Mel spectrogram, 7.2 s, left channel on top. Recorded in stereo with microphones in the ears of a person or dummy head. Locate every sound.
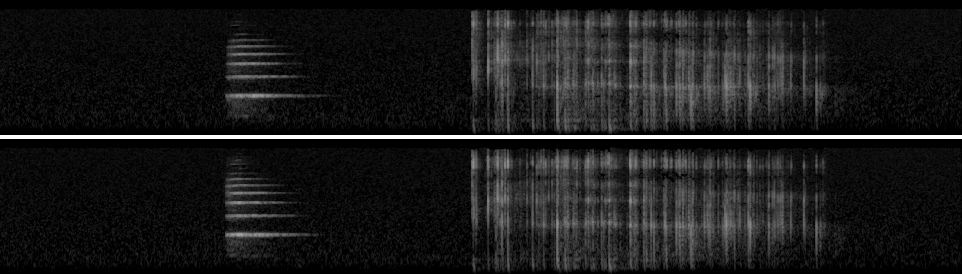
1.7 s a violin: 70° right (ahead or behind), 8.5 m
3.5 s crushing: centre (ahead or behind), 0.8 m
